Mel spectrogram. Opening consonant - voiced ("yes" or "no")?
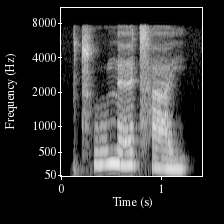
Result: no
